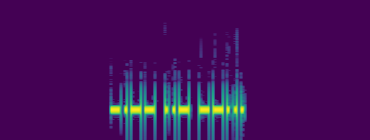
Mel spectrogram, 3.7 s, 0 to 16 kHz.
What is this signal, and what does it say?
Morse code, heard as a keyed tone, about 36 wpm, 700 Hz. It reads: YU7
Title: Callsign Prefixes for Top 25 DXCC - 35wpm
